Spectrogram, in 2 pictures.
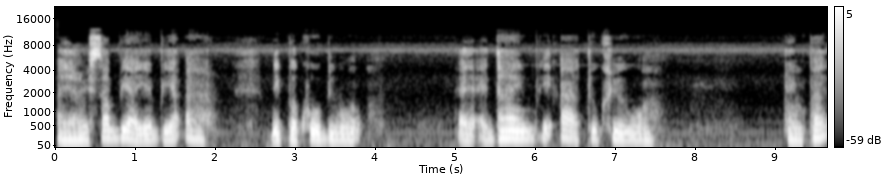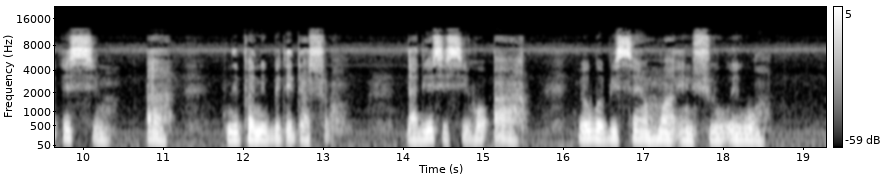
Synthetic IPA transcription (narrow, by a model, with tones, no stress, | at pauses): ɛ˨ja˨ɾɪ˨sa˦bɪ˦a˨jɛ˦bɪ˦a˦ʔa˨ | nɪ̃˨pʰa˨kʰu˦o˦˨bi˦wɔ̃˦m˨ | ɛ˨ʔɛ˨dã˦nbɪ˦a˦˨tʰo˦kʰu˦o˨wɔ̃˦m | ɛ˨m̩˨pʰa˦e˦sĩ˨m | a˨˦ | nɪ̃˦pʰa˦nɪ̃˦bɪ˨dɪ˨da˦sʊ˨ | da˨dɪ˦ɛ˦si˨si˨ɦɔ˦ʔa˨ | ɛ˨o˦ba˨bi˦sɛ̃˦nɦʊ̃˦a˨ʔn̩˨su˦o˦ɛ˦wɔ̃˦m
